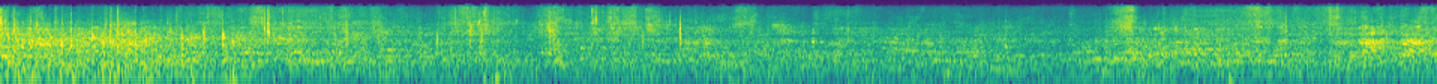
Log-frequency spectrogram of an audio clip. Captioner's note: applause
